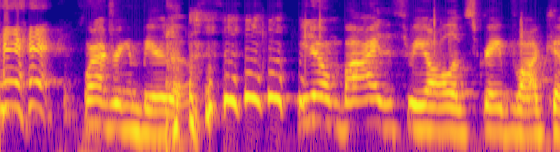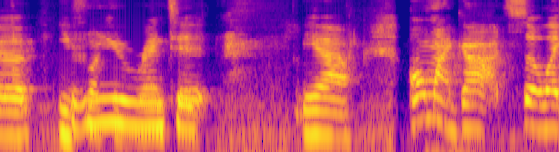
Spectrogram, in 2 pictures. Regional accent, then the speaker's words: the South, United States; I guess because I'm in the South. I grew up in the South.

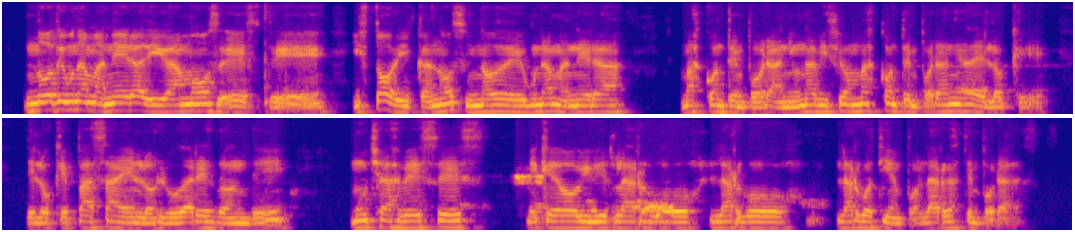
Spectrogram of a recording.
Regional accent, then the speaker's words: Lima, Peru; moved away as an adult; now in Bogotá, Colombia; yo soy de Lima, Perú

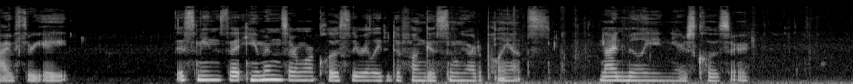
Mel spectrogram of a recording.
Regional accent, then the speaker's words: Mojave Desert, California, United States; moved away as an adult; also born or lived in Santa Cruz, California; now in Arcata, United States; where I grew up in the Mojave Desert

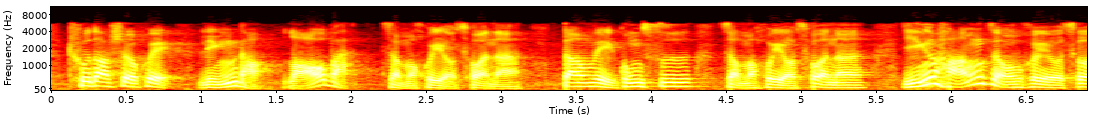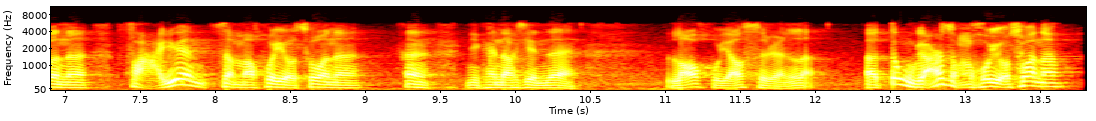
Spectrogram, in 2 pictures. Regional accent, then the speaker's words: China; 我们中国人

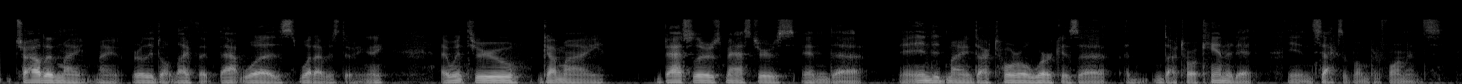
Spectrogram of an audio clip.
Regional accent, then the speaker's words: Cheyenne, Wyoming, United States; also born or lived in Laramie, Wyoming / Minneapolis, Minnesota; I grew up in Cheyenne. My father was, uh, in the Air Force, so we moved around when I was a kid, but from about third grade on, um, I lived in, in Cheyenne

